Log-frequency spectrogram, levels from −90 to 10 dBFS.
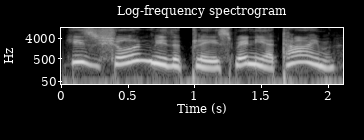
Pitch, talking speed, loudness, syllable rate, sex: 280 Hz, 225 wpm, -13 LUFS, 5.0 syllables/s, female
